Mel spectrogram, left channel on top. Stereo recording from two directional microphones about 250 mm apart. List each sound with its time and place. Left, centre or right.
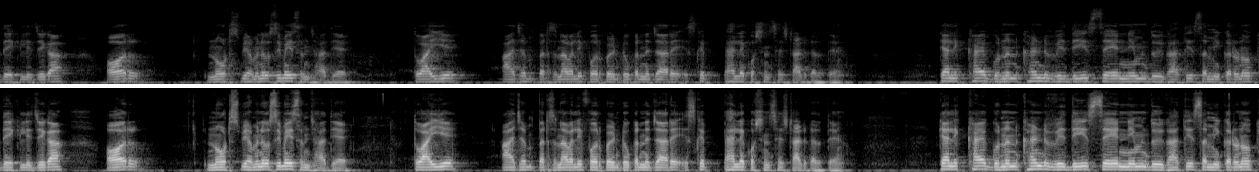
0.0 s speech: right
